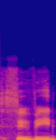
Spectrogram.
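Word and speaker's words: sous vide: the same Suz V the Su VY pronounced suid Cooks vacuum sealed bags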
